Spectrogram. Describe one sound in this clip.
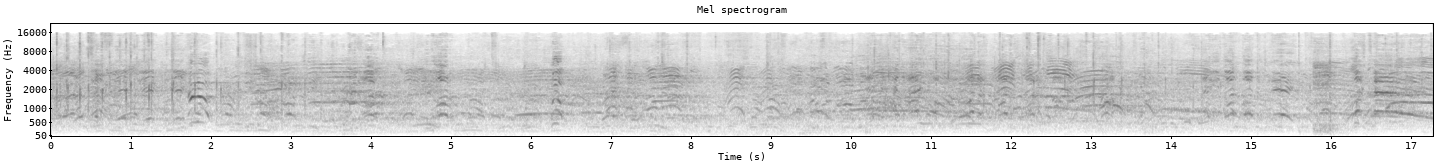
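A crowd cheers and shouts throughout a large echoing arena.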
